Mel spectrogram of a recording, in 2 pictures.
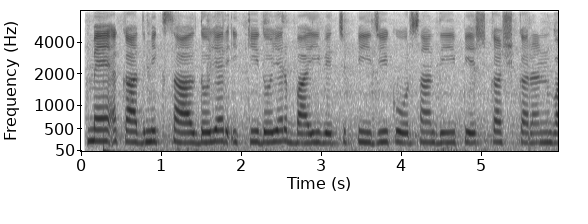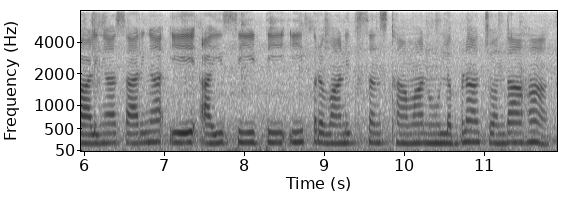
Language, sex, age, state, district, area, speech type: Punjabi, female, 18-30, Punjab, Bathinda, rural, read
